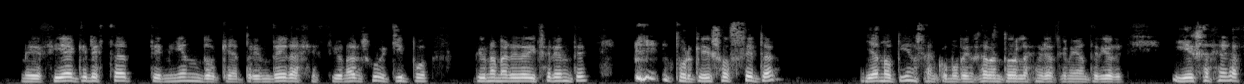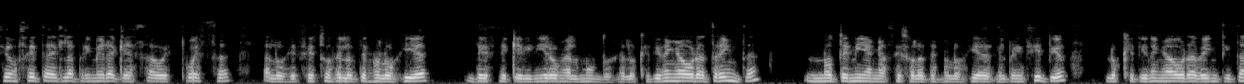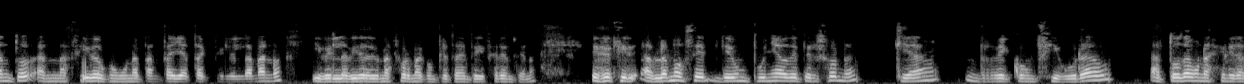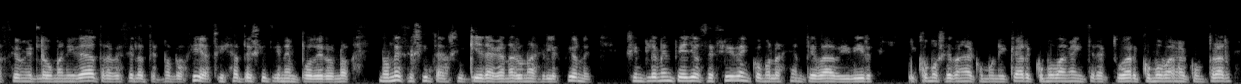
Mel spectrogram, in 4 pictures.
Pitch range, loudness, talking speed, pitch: 140-160 Hz, -17 LUFS, 180 wpm, 150 Hz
